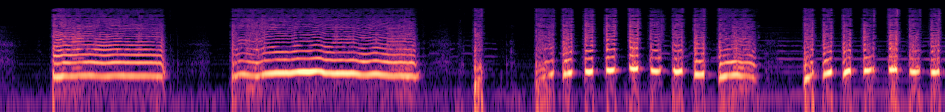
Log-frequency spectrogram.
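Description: Lips buzzing like a trumpet without a mouthpiece: two long, reedy, wavering tones, then quick bursts of short staccato buzzes in a rapid rhythm, fairly loud, with no talking.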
